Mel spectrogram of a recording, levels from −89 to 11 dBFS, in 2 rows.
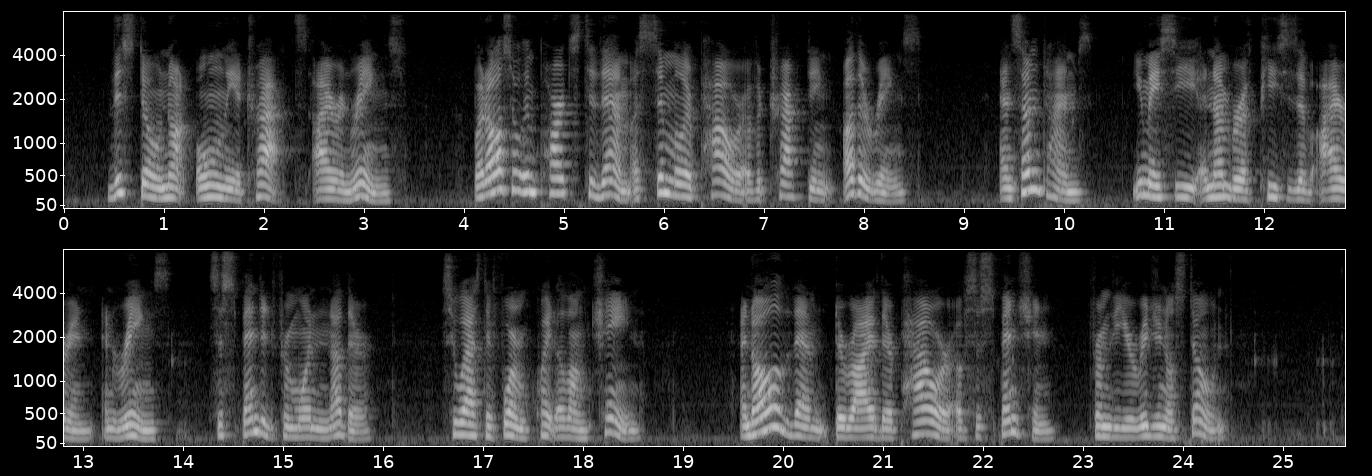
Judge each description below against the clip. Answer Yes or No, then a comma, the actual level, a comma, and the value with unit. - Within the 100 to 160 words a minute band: Yes, slow, 135 wpm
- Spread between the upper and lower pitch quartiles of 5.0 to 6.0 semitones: Yes, average, 5.3 semitones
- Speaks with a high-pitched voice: No, medium, 155 Hz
